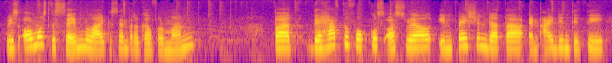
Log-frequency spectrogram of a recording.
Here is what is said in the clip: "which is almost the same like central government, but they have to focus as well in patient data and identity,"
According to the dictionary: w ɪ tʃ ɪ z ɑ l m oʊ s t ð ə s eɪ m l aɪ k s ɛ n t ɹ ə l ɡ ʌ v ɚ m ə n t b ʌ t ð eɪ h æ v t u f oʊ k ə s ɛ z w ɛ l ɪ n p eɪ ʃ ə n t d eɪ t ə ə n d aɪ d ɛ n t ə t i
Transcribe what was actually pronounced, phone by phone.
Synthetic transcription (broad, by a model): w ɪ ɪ s ɑ l m oʊ s t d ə s eɪ m l aɪ k s ɛ n t ɹ ə l ɡ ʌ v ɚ m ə n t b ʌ t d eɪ h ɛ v t u f oʊ k ə s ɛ s w ɛ l ɪ n p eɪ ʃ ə n d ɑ t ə ə n d aɪ d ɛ n t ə t i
